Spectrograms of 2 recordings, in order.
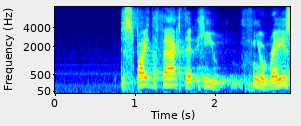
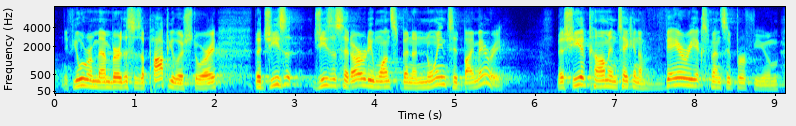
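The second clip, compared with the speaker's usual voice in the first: usual speaking voice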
